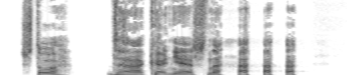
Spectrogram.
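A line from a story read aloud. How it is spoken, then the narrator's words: Nervous laughter. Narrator (Russian): Нервно рассмеялся Энтони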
